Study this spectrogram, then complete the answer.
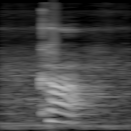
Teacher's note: The tongue is low and the central part is raised. The lips are unrounded. Ah. For example, the word cup.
